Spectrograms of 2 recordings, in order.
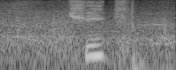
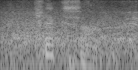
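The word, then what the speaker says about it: Cheikh Samb: Cheek. No, check. Check. Sham? Sam. Check Sam.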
